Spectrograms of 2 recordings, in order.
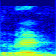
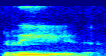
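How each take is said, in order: First: The vowel is a short 'eh' sound. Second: The vowel is a long 'ee' sound. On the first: It is the past tense. "ರೀಡಿನ past tense" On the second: It is the present tense. "ಈ ಈ ಉಚ್ಚಾರಣ ಬರುತ್ತದೆ"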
